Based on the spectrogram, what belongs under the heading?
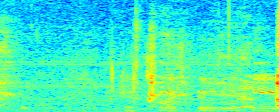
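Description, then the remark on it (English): A brief fit of choking coughs and gasping breaths from a person who choked on a sip of water, a couple of sharp bursts followed by strained, throaty vocal sounds, heard on their own over a quiet background. “Coughing on a fish over there. Jesus. So we wanted to give it. Jesus. Sorry. We just took a sip of water and I almost choked.”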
